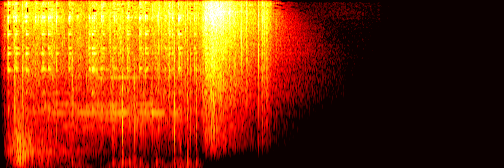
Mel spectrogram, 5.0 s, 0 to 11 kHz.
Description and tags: Coins spill recorded with Zoom H5. Suitable for mobile games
